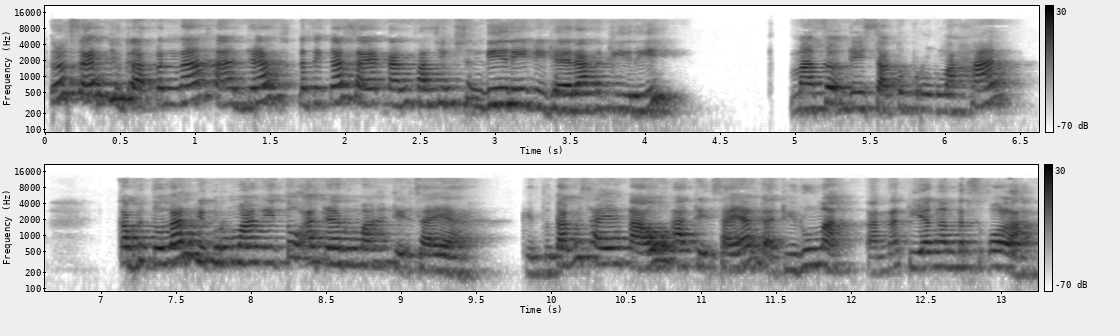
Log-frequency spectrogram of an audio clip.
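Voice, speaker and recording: A woman, a financial planner telling lively stories in a casual interview, often laughing. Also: high-pitched, quick pace. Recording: roomy echo.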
